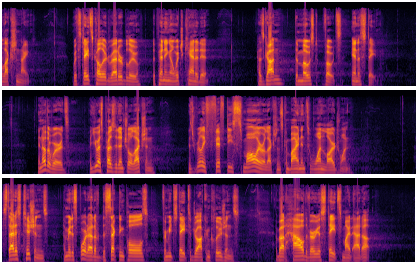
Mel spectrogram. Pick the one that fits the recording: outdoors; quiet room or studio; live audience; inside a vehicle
live audience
